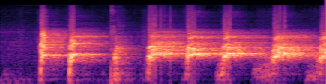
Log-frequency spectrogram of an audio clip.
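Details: Sealyham Terrier mother guarding her puppy gives a quick run of about seven sharp, loud barks in four seconds. The barks are short and clipped, some with a slightly drawn-out ring.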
